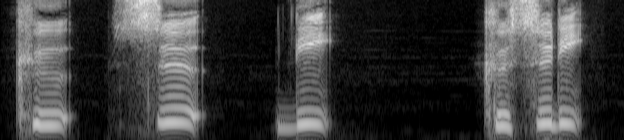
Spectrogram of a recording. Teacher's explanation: You rise the tone at す。 薬。 りは下がらないです。Don't drop the tone at り。薬。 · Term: Pitch accent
